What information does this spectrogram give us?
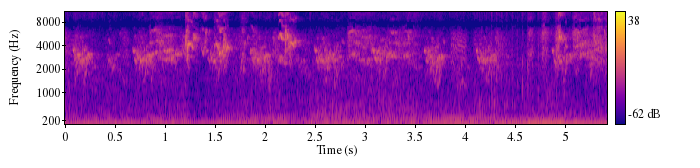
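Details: Breeding finches in an aviary colony, finding a nest, chatter in bright, high tweets and short squeaks, several birds overlapping, with a steady low hum underneath.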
